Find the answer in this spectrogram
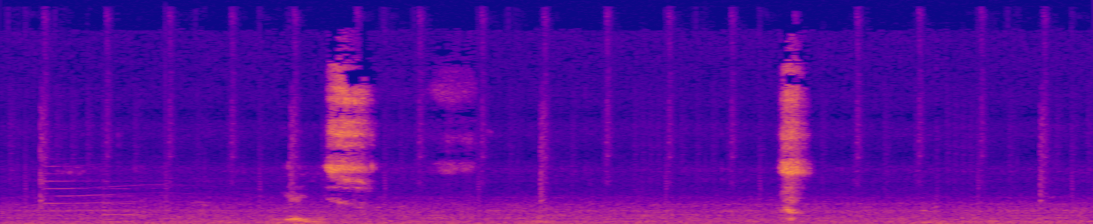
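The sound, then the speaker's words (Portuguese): Steady low rumble of light road traffic with few cars going by, no single pass standing out; a man speaks briefly over it. “O trânsito tá razoavelmente legal, poucos carros.”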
